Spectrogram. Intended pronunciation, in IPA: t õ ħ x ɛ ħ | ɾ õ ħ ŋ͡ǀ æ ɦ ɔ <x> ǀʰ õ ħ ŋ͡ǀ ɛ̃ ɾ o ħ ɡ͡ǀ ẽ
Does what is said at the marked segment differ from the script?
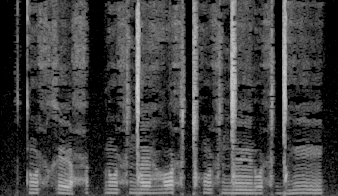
yes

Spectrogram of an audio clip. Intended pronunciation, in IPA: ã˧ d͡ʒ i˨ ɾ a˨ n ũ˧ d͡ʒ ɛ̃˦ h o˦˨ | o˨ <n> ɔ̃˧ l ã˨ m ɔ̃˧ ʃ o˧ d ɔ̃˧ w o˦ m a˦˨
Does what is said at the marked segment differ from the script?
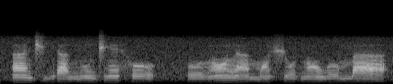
yes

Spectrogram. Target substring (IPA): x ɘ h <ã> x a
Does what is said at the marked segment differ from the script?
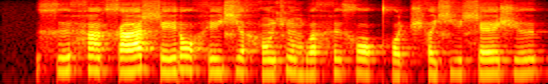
no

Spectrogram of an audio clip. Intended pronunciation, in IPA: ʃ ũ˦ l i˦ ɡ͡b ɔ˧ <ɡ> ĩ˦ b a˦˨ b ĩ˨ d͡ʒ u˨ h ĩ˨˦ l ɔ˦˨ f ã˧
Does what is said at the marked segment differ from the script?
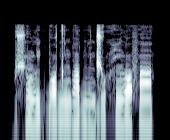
yes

